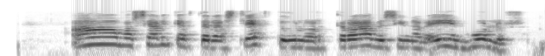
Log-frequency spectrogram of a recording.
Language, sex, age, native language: Icelandic, female, 40-49, Icelandic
